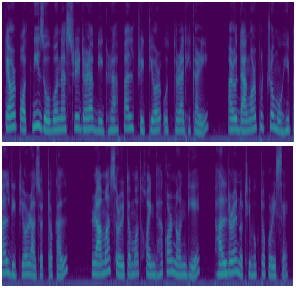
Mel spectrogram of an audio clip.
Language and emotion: Assamese, neutral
